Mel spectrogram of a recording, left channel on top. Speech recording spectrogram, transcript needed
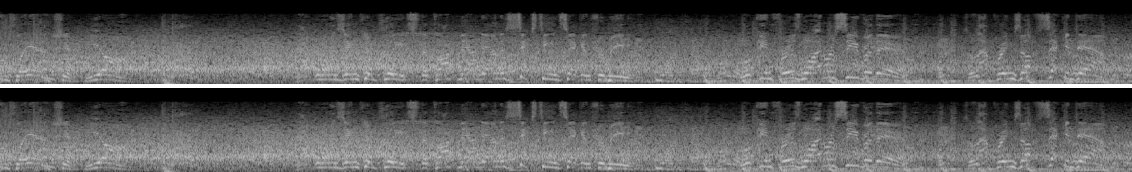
play action. Young. That one is incomplete. The clock now down to 16 seconds remaining. Looking for his wide receiver there. So that brings up 2nd down.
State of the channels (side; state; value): both; identical; correlation 1.00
